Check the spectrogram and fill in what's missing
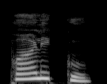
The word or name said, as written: ಪಳಿಗೆ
